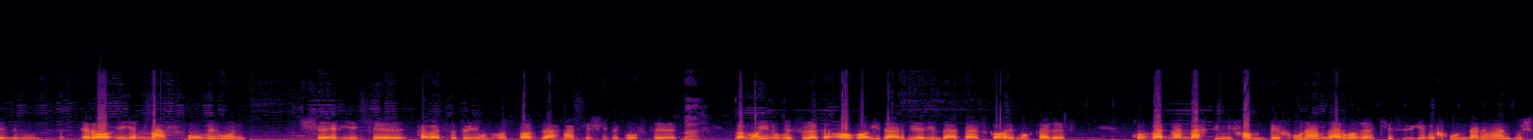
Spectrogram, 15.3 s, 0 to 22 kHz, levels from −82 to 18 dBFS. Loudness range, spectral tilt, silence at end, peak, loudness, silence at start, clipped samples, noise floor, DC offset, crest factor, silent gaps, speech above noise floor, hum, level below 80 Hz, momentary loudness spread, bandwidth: 3 LU; -7.5 dB/octave; 0 s; 0 dBFS; -16 LUFS; 0 s; under 0.1%; -40 dBFS; under 0.1%; 16 dB; none; 25 dB; none; -42 dBFS; 12 LU; 6.6 kHz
